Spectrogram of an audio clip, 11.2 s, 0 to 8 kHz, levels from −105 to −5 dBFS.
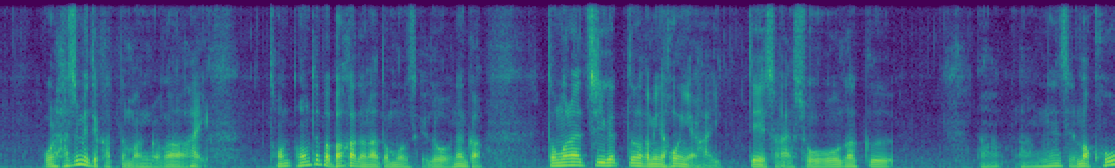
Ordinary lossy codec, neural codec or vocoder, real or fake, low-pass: none; codec, 16 kHz, 4.8 kbps, FACodec; fake; none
